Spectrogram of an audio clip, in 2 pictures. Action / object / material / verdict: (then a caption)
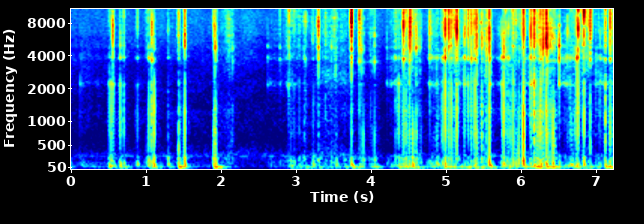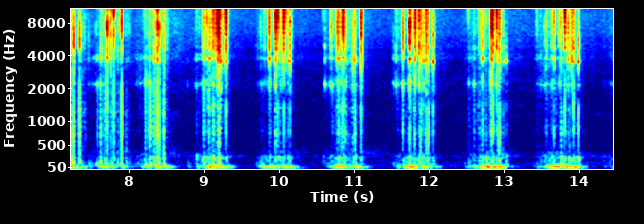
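scrape / ribbed wax tree-shaped candle / wax / none. Long nails scratch the ridged sides of a solid white, ribbed wax tree-shaped candle, making dry, rasping strokes with bright crackly edges over a heavy low rumble. The scratching starts out dense and uneven, then settles into rhythmic bursts about once a second with short quiet gaps between them.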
